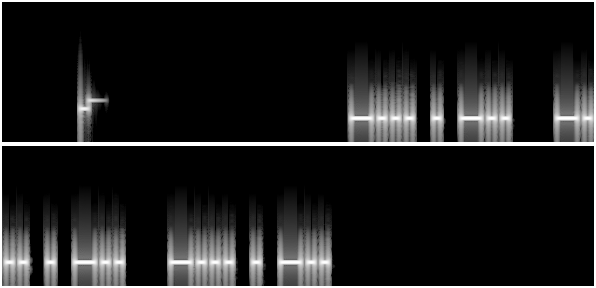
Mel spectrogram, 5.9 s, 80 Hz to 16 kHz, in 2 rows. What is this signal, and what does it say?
Morse code, heard as a keyed tone, about 34 wpm, 700 Hz. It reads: BED BED BED
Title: Top 500 Words Repeated 35wpm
